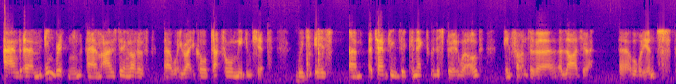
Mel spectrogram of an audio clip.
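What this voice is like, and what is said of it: British accent. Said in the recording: “I haven't yet lost my British accent”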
